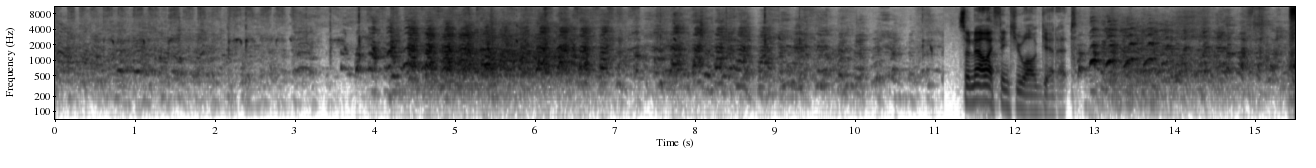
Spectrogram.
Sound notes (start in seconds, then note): 0.0 audience laughter; 0.6 squeaking; 4.0 renewed audience laughter; 12.8 audience laughter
